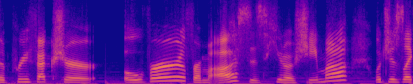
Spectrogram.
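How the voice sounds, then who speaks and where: Faint music plays in the background as a woman speaks, the sound dry with no echo. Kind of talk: casual interview chat. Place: home room. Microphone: headset.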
